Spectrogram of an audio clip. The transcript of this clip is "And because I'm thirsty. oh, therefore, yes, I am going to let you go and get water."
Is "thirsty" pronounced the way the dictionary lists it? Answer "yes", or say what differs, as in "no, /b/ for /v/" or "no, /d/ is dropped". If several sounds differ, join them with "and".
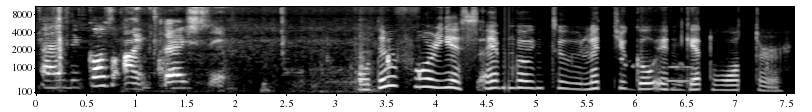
no, /t/ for /θ/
